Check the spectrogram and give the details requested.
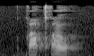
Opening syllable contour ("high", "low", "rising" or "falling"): low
